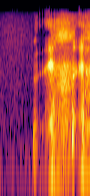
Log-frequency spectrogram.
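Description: Throat clearing and coughing from someone with sprouts stuck in their throat while eating noodles in broth: a few short, rough, voiced bursts in quick succession, fairly loud.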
